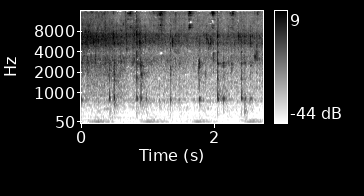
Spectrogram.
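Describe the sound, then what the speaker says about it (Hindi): Finely chopped onions fry in hot oil for a fish curry, giving a soft, close sizzle broken by scattered crackles and stirring scrapes, with no voices. "हमने ऑयल अपना गरम करने के लिए रख दिया था तो इसमें हमने डाल दिए हैं जो हमने बारीक कट प्याज कटी हुई थी"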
